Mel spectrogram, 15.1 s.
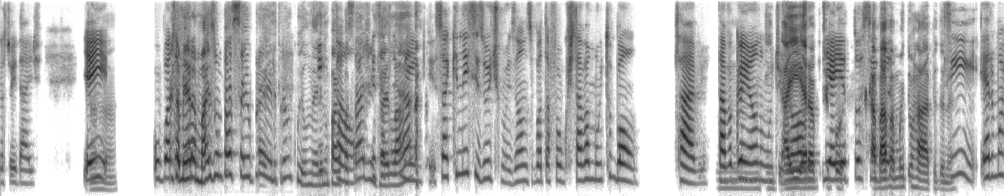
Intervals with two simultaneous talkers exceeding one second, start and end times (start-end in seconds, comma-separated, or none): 4.8-6.2, 10.7-13.2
